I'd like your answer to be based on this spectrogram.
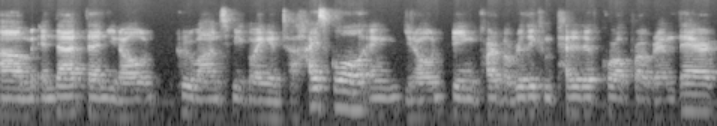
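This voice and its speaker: A man talks with hardly any pauses and fairly even intonation against noticeable background noise. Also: moderate pace. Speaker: professional choral singer. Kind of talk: interview. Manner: hesitant fillers.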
